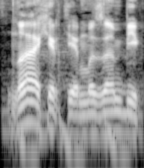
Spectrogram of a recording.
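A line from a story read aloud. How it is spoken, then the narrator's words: Lazy question. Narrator (Russian): лениво поинтересовался Йонс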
